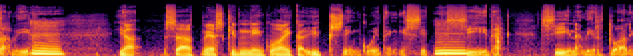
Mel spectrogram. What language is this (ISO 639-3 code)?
fin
